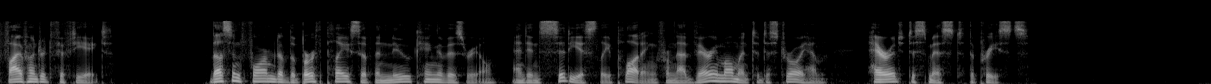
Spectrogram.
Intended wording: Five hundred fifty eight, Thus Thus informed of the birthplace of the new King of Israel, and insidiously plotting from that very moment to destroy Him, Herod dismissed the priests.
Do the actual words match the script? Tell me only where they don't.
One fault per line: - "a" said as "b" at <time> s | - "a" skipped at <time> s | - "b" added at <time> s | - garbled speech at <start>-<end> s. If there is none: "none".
- "Thus" skipped at 2.3 s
